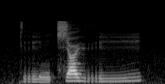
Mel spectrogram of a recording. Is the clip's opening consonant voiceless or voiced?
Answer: voiceless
